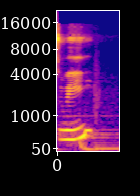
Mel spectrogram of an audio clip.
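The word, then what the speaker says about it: suis: middle here it's just sweet ilay on a this is we don't pronounce the S and the t d and u i is we so sweet I know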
